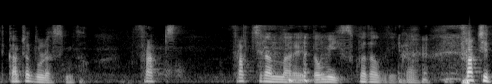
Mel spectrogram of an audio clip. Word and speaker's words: 프락치: 이 프락치라는 말이 이제 영어에서는 이제 프락션 또는 프락터라는 말이 있습니다. 네. 그거에 이제 러시아식 발음이 이제 프락치 또는 프락티아라고 하는데, 그게 이제 많은 변형돼서 부르는 말 같습니다.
